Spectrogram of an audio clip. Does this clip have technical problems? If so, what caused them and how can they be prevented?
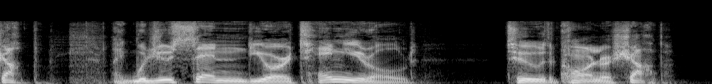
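Yes. Throughout, the speech has a wrong sample rate: samples play slower than they were recorded, without conversion, so everything runs at 0.726 speed and 5.55 semitones low, which fits 22 kHz material played at 16 kHz. Prevent it by resampling to the playback rate or setting playback to match the recording rate.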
